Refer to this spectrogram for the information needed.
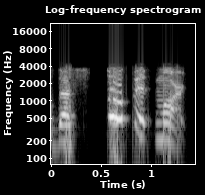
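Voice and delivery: loud, slowed mocking sneer at the stupid mart; drawn-out loud put-down; mocking jab. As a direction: spit it out with scorn.

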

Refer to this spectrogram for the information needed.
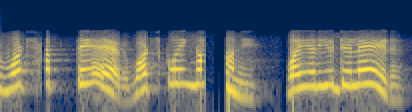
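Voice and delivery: loud, high impatient questions; impatient calling up. A narrator's reading. Crocodile calls to monkey up the tree, impatient. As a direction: call up to someone out of reach.

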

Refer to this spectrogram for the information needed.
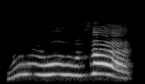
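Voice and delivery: very high, slow, scared little voice; a tiny piglet panicking; frightened squeak. Acted.

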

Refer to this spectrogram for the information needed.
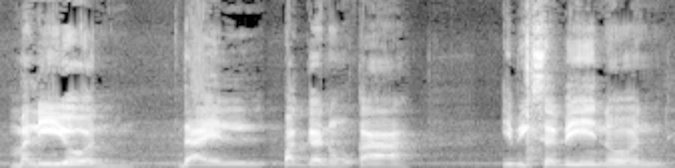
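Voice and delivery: usual speaking voice

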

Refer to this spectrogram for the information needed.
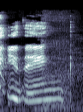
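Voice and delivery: high, loud laughing question. Real, not acted. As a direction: laugh it out in disbelief. Laughing at a cat comparison.

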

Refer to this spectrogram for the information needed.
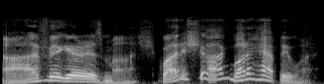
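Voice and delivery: put-on jovial old doctor, booming hello; kindly old doctor voice; cheery doctor. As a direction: greet them like a beaming family doctor. Doctor responds.

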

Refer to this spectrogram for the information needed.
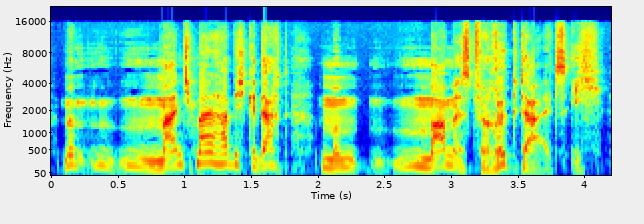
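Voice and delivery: high voice stumbling over the m sounds; stuttering inmate talking about his mom. A narrator's reading. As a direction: stutter nervously on the first words. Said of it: "wie das Stottern wiederkehrte".

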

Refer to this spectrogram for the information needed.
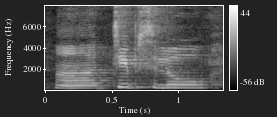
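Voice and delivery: ordinary delivery

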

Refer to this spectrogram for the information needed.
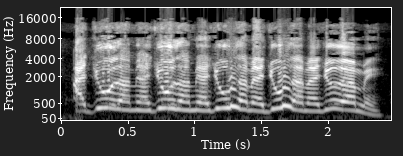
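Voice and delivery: high mock pleading, run together; pedigüeño insistente. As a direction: nag for help in a high put-on voice. Imita al pedigüeño que insiste. (súplica insistente con voz aguda fingida)

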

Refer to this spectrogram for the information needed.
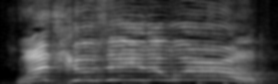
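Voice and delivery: high, loud heroic battle cry; rallying cry. Acted. Character rallies the team to action, rousing shout. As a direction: belt it out as a call to action.

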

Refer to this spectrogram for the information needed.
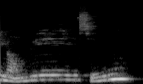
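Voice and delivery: ordinary delivery

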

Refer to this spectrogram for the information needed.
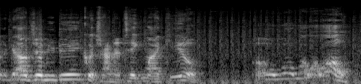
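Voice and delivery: loud, high urgent shouting; frantic protest. Real, not acted. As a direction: yell at a rival stealing your moment. Rival about to take his kill.

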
